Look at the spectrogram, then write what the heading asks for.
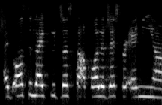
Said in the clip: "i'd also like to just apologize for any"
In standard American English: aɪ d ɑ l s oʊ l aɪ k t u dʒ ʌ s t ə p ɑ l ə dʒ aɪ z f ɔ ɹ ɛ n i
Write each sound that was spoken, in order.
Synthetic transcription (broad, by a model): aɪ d ɑ l s oʊ l aɪ k t u dʒ ʌ s t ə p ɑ l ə dʒ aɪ s f ɔ ɹ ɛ n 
